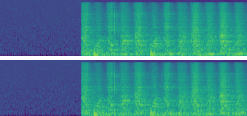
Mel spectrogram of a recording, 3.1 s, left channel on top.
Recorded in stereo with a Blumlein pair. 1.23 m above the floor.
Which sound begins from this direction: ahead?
Sawing, at 1.0 s.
